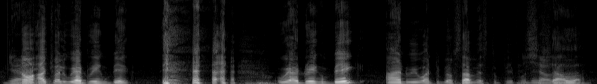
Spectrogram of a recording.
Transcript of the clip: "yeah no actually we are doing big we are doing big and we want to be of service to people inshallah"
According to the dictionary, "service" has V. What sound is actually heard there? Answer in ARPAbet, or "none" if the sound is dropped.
V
